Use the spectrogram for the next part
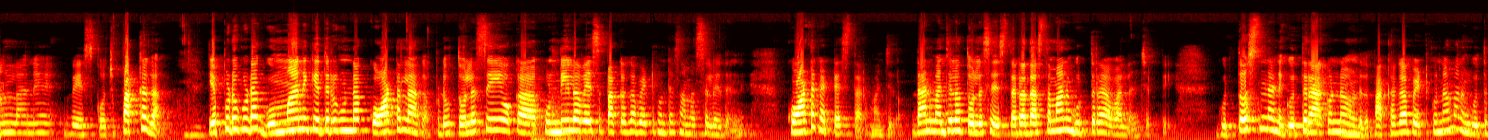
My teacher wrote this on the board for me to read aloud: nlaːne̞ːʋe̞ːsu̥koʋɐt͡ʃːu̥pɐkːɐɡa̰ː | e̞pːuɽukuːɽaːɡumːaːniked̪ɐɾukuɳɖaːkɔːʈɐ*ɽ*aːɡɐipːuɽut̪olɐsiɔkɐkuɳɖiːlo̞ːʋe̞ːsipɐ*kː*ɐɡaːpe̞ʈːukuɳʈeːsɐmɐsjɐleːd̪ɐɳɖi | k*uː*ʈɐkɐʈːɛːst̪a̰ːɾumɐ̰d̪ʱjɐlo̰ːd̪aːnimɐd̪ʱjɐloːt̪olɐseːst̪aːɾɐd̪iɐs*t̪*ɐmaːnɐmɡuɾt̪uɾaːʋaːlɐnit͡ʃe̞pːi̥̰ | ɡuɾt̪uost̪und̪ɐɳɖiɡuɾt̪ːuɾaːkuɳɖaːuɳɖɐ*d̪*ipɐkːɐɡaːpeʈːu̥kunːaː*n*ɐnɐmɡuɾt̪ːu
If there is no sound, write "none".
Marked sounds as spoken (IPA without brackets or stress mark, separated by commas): l, kː, ɔː, t̪, d̪, m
